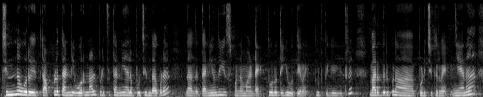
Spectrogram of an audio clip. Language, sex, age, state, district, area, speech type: Tamil, female, 30-45, Tamil Nadu, Thoothukudi, urban, spontaneous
